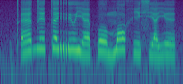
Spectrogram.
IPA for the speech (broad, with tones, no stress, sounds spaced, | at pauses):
tʼ ɛ˨˦ d e˦ t ɛ˦ rʲ u˦ j ɛ˨ p o˦˨ m ɔ˦ x i˨ sʲ a˨ j ɪ˨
